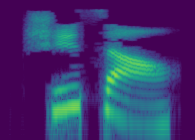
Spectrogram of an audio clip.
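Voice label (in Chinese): "迟早", Mandarin Chinese; chinese-flashcards; hsk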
